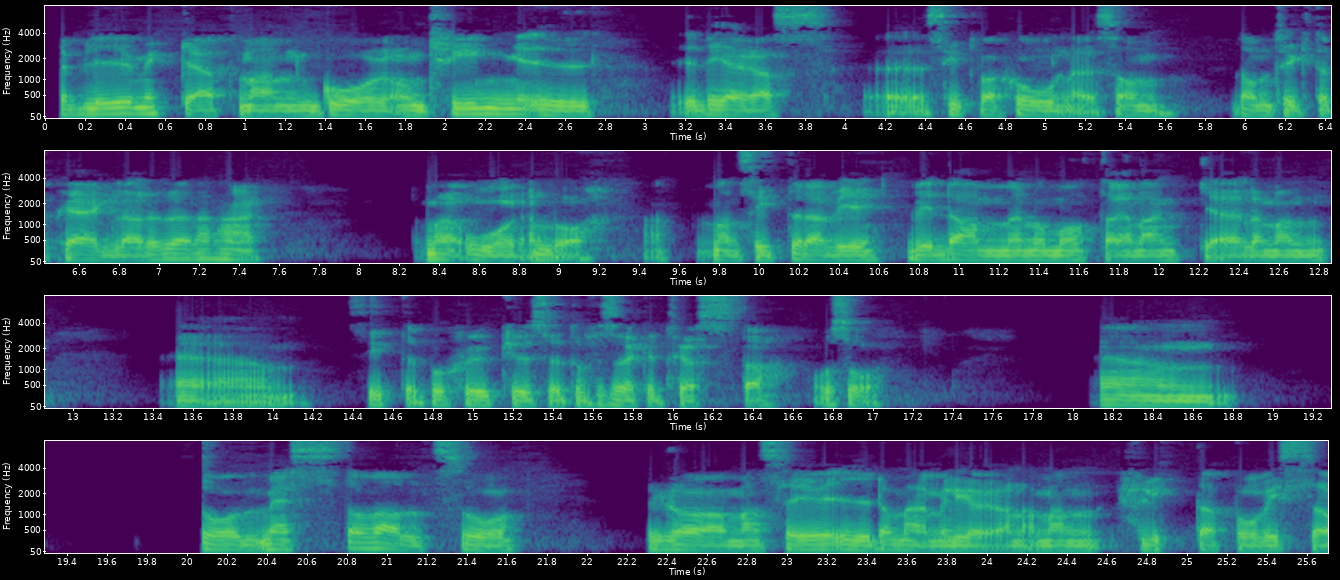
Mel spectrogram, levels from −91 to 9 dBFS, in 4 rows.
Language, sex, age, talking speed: Swedish, male, 30-49, 145 wpm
